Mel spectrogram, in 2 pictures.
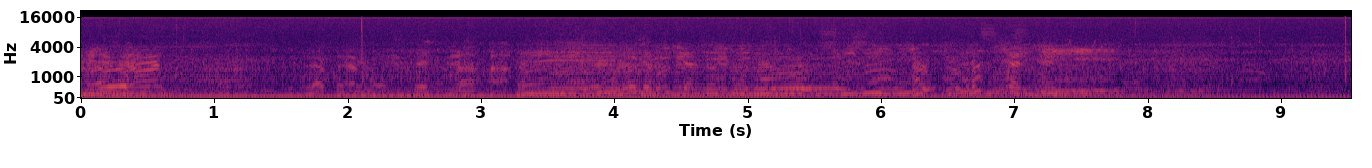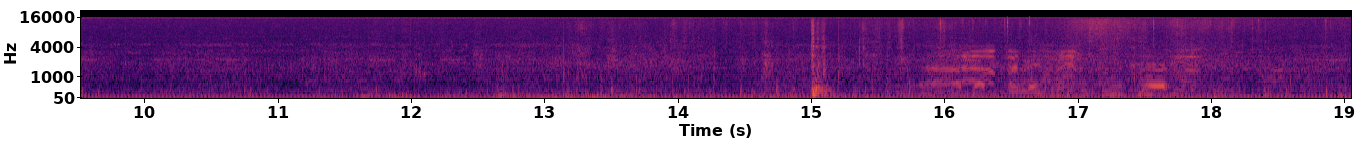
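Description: A horse gallops, its hooves thudding on grass.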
